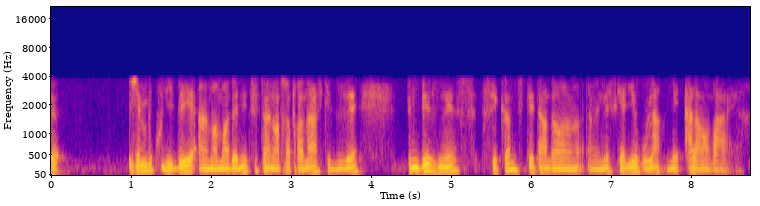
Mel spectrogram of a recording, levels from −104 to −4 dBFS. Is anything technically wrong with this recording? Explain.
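Yes. Throughout the speech there is tandem speech coding. The audio has passed through two low-rate speech codecs in sequence, and the final stage sounds like G.729A at 8 kbit/s. Each coder has to model the artefacts left by the previous one, so the errors compound. Nothing is present above 3.8 kHz, giving a muffled, narrowband quality. The voice also has a rough, buzzy texture and a warble, more than a single codec pass would produce.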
